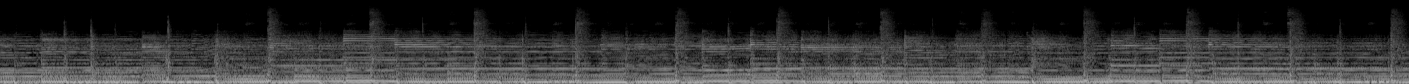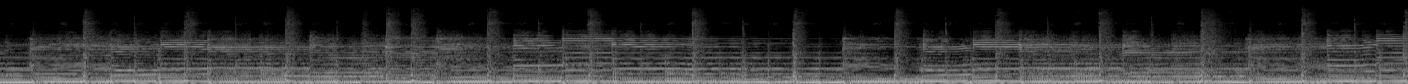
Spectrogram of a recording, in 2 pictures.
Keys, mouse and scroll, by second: 2.4 click, 3.0 middle click, 3.4 scroll up 2, 4.9 click, 6.2 click, 6.7 middle click, 8.5 click, 9.3 click, 9.7 middle click, 11.5 click, 12.2 click, 12.5 middle click, 14.1 click, 15.0 click, 15.5 middle click, 17.5 click, 18.1 click, 18.4 middle click, 20.0 click, 20.7 click, 21.6 right click, 22.0 scroll down 1, 22.3 click, 22.3 middle click, 22.8 scroll down 1, 22.8 middle click, 23.2 scroll up 1, 24.0 click, 24.6 click, 25.6 click, 26.8 KP_8, 27.1 KP_Enter, 28.1 scroll down 2.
